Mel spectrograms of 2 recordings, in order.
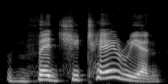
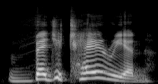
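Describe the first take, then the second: Both takes have the same delivery.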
